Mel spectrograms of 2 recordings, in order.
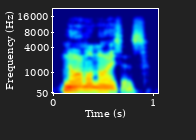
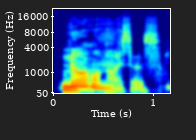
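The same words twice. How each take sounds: First: The stress falls on the word noises. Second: The stress falls on the word normal. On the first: The focus is on the noises themselves. The speaker calls it right. "So it's all about the noises" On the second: The focus is on the noises being normal. The speaker calls it wrong.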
